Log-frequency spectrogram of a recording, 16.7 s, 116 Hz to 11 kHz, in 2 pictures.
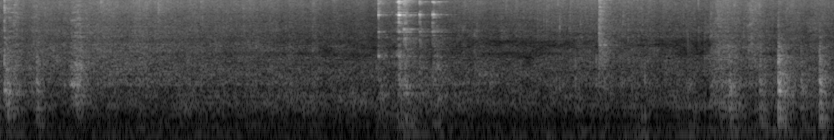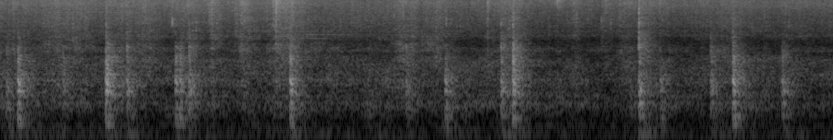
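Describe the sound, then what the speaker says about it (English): Szechuan sauce being stirred into a vegetable mixture for veg Schezwan fingers, with repeated close spoon scrapes and clicks against a pan or bowl, in an irregular rhythm over a soft kitchen background hiss. "2 tablespoon of Szechuan sauce. Mix it thoroughly well."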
